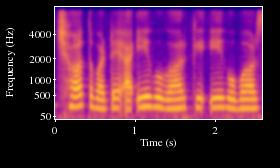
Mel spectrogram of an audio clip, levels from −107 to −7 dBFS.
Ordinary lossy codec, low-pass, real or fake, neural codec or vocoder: none; 7.2 kHz; fake; codec, 16 kHz, about 1 kbps, DyCAST, with the encoder's durations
